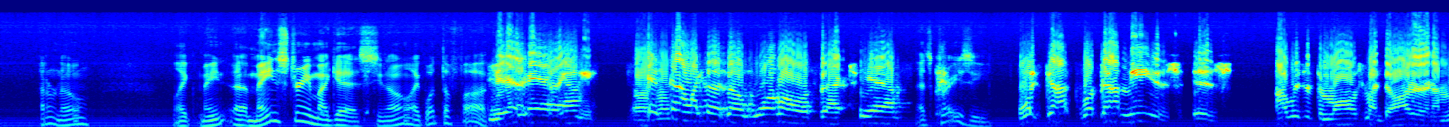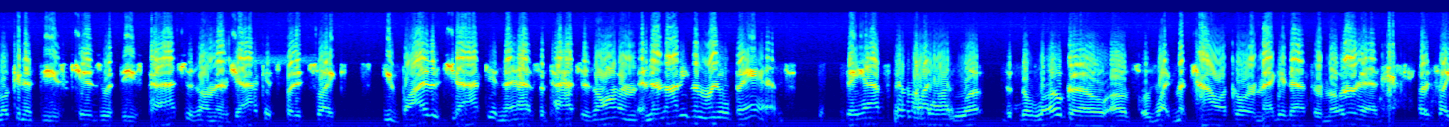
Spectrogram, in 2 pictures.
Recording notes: Called in live on The Zach Moonshine Show.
